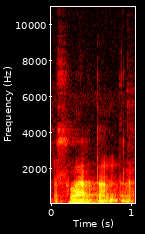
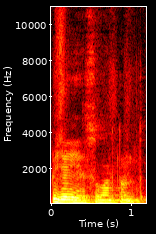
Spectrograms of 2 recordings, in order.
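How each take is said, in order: First: Breathy voiceless repeat of the term; whispered. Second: Said in the usual way. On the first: Shown as a demonstration. Teacher whispers the term back to the class. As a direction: drop to a whisper on स्वर तंत्र.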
